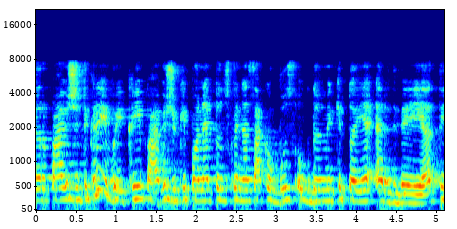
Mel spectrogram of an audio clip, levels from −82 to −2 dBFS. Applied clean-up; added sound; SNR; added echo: none; none; none; reverberation time 0.2 s.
